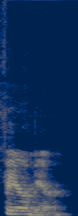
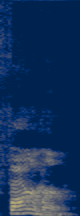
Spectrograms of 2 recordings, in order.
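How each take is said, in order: First: The first syllable sounds like 'fair'. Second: The first syllable sounds like 'far'. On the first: The speaker calls it wrong. "that doesn't sound right to me" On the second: The speaker calls it right. "That sounds like a word I know"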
